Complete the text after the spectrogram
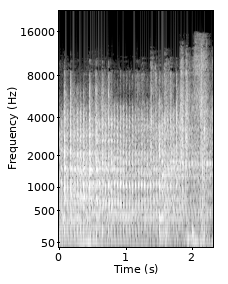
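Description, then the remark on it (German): A car engine runs with a rapid, rhythmic chugging throb, steady and fairly loud throughout, with no voices over it. “Da ist der Wagen.”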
